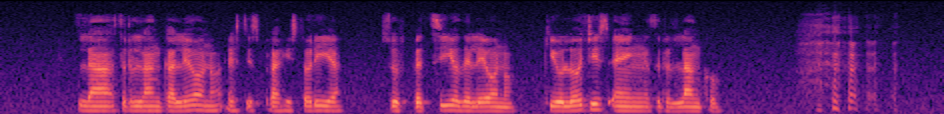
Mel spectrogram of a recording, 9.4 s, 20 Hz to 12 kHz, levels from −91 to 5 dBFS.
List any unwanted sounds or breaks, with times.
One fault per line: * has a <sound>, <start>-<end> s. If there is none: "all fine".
* has a laugh, 7.9-9.0 s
